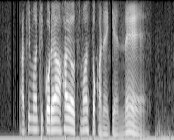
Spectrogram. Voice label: "tatimati", HIROSHIMA ben; たちまち とりあえず

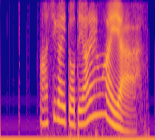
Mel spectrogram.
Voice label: "yaren", HIROSHIMA ben; やれん 我慢できない（？）

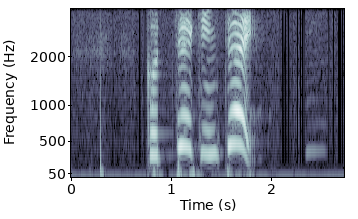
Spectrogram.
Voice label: "kintyai", HIROSHIMA ben; きんちゃい きなさい 主に女性が使用する。相手に対してきついかな？という遠慮がある場合に使用 （子供にも使います）

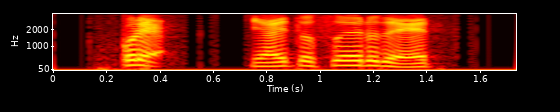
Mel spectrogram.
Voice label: "yaito", HIROSHIMA ben; やいとすえるでぇ お灸をする これも上に同じ

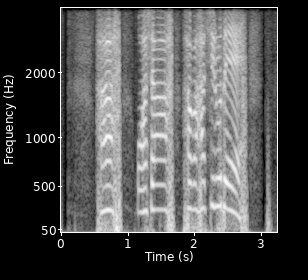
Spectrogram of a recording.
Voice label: "hashiru", HIROSHIMA ben; 歯がはしる 歯が痛い むしろ”しみてひりひりする”という方がニュアンスが合う。マキロンを傷口にぬっても”はしる”と表現する

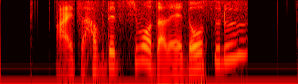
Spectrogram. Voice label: "habuteru", HIROSHIMA ben; はぶてる ふてくさる これもポピュラーな言葉

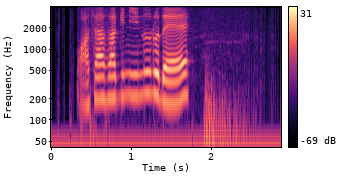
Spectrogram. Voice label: "inuru", HIROSHIMA ben; いぬる 帰る これは広島弁特有、というわけではないと思う

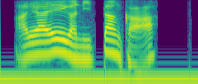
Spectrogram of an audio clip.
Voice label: "eegani", HIROSHIMA ben; ええがに 具合良く!うまく!都合良く!

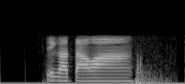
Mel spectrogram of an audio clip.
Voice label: "tau", HIROSHIMA ben; たう （手などが）届く

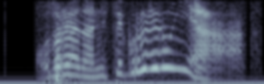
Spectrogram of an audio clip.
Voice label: "odorya", HIROSHIMA ben; おどりゃあ こらぁ(が近いかなあ)，お前は; 私は接頭語として日常的に使用する。

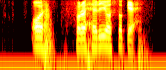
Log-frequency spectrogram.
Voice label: "heri", HIROSHIMA ben; へり はし(端)

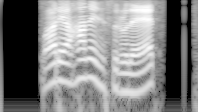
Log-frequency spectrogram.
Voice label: "hane", HIROSHIMA ben; はねにする なかまはずれにする

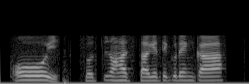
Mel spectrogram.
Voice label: "sageru", HIROSHIMA ben; さげる 持ち上げる どうも尾三地区（尾道、三原）で通じる言葉らしい。

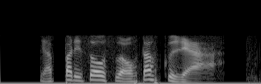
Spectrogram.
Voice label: "okonomi", HIROSHIMA ben; おこのみやき お好み焼き(広島風); これはうまい！私は必ず”肉玉そば”を注文する。

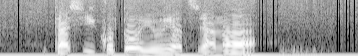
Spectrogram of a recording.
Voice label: "itasii", HIROSHIMA ben; いたしい むずかしい ”みやすい”の反対語でありながらこちらはほとんど聞かない。

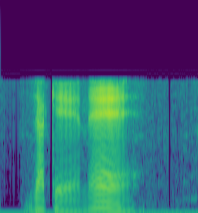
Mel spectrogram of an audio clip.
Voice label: "jakee", HIROSHIMA ben; じゃけぇねぇ、 ですからぁ、 相手をやさしく諭す時に使用する; 広島弁

